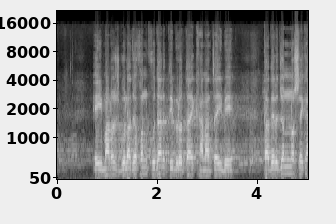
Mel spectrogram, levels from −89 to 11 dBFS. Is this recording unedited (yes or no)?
no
